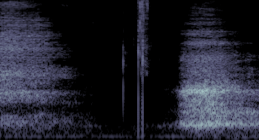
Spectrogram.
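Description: Deep breathing: two long, airy breaths separated by a short quiet gap with a few faint clicks. The second breath is a strong, full intake of air.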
